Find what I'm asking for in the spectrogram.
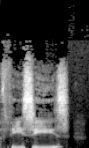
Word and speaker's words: theses: Where one of the theses, that rhymes with feces,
